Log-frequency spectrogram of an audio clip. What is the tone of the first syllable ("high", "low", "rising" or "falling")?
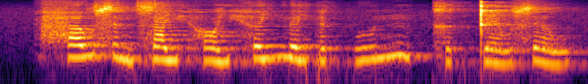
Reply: rising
